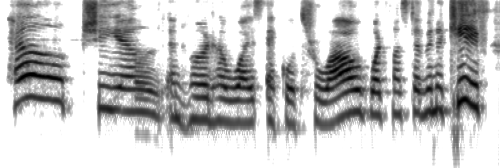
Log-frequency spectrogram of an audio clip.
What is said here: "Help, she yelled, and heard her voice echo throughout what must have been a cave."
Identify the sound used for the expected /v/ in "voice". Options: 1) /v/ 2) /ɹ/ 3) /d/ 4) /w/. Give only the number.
4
